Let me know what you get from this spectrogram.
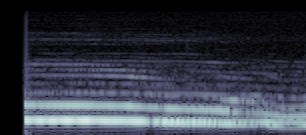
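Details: Alaskan Malamute howling along in a singing session with its owner: one loud, steady, mellow howl held for about a second and a half, sliding gently lower toward the end, with no other sounds.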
